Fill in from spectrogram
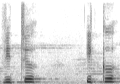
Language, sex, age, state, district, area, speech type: Punjabi, female, 18-30, Punjab, Fazilka, rural, read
